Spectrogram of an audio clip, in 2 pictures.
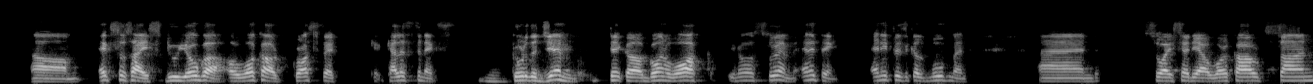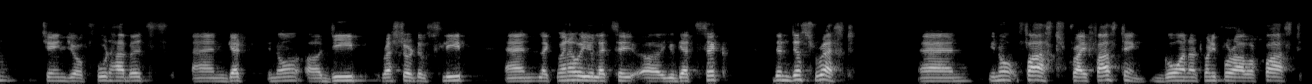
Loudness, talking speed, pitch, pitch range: -23 LUFS, 160 wpm, 175 Hz, 165-190 Hz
